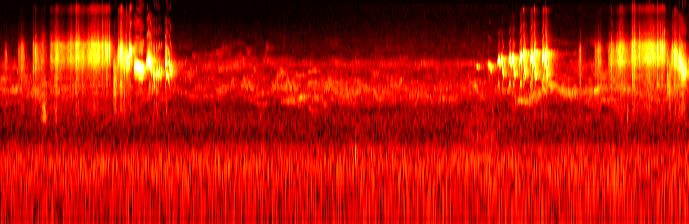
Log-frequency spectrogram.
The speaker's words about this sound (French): Le chant du rouge que noir peut varier d'une région à l'autre. On appelle ça les dialectes. Voici un autre rouge-queue au chant un peu différent. Et la première partie de son chant ressemble plus à une stridulation.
